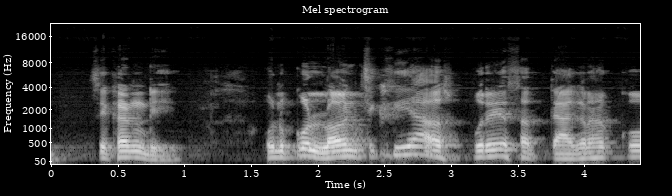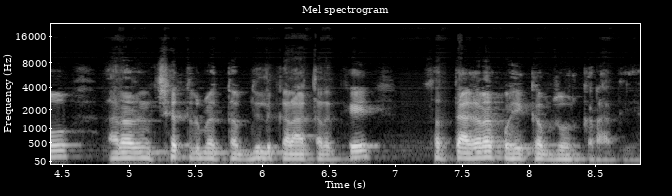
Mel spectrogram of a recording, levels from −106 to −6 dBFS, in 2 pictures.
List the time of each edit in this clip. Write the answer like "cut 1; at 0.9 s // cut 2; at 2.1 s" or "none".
none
